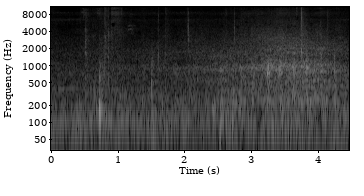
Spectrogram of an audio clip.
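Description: Highway traffic going by, a rushing noise that grows louder in the second half, with a single short knock about three-quarters of a second in.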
